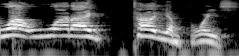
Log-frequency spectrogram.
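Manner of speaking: bad put-on Brooklyn accent. Celebrating stocks that doubled up: bad put-on brooklyn accent. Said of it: "I can't even do that Brooklyn accent".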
